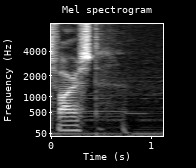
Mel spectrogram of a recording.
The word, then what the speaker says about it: Forrest: his name was forrest my name is farst oh why's everyone asking me what's my name yeah my name is forrest forest is how people pronounce it for some reason i say forest this camera is just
